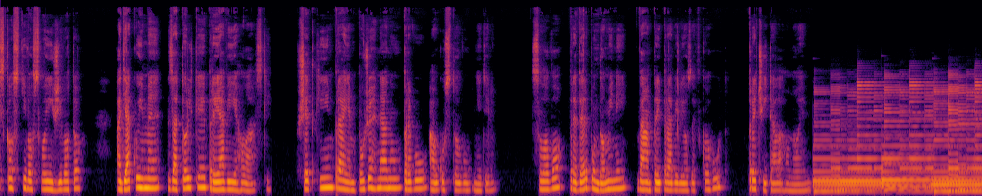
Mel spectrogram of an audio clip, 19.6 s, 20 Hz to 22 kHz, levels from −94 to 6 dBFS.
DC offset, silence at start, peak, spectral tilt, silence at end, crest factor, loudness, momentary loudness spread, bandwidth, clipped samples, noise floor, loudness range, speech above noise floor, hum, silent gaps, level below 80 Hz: under 0.1%; 0 s; -4 dBFS; -5.5 dB/octave; 0 s; 20 dB; -24 LUFS; 12 LU; 19 kHz; under 0.1%; -78 dBFS; 6 LU; 54 dB; none; none; -66 dBFS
